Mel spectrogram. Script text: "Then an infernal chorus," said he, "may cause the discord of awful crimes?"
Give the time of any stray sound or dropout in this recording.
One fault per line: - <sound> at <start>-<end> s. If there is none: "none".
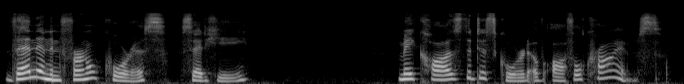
none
